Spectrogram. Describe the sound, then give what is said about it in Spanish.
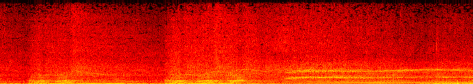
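A car engine that has to warm up before it roars revs loudly throughout. Its pitch surges up and drops back several times, then settles into a steadier, higher drone in the final seconds, with no voices. “es un motor que tienes que calentar primero para que empiece a rugir, ¿no? Y empiece a sonar.”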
